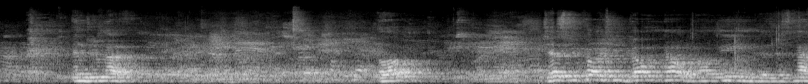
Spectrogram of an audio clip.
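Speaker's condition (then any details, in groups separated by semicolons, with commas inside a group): No condition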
